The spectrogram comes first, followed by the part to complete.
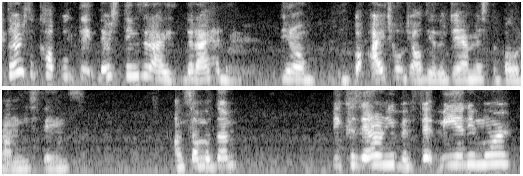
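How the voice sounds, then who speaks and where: A woman's voice: a little high, lively intonation, normal speed, slight background noise, rough recording. A woman in her forties chatting casually on a livestream, emphatic and repeating her points for effect. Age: 40s. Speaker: co-host of a livestream.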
